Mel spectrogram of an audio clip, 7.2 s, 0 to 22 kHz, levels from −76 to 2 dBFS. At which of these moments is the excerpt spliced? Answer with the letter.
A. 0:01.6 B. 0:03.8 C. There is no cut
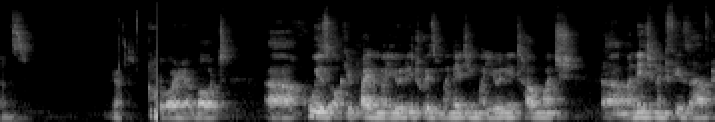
A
